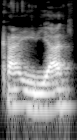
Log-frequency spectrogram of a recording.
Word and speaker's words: Cairiac: Ele me ajudou a pronunciar os do nome dele, Cairiak.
